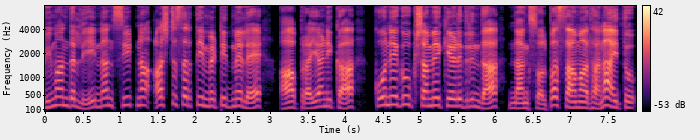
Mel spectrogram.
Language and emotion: Kannada, happy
